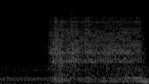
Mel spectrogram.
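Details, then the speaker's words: DVD drive in a 1998 Gateway G6-400XL (400 MHz Pentium II) running Windows 98: about a second of harsh, hissy buzzing as it spins up, then cuts out; fails to read despite repeated exercising, likely needs replacing. "no matter how many times I exercise it it just won't work it's making that buzzing noise so I think this is going to have to be replaced unfortunately"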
